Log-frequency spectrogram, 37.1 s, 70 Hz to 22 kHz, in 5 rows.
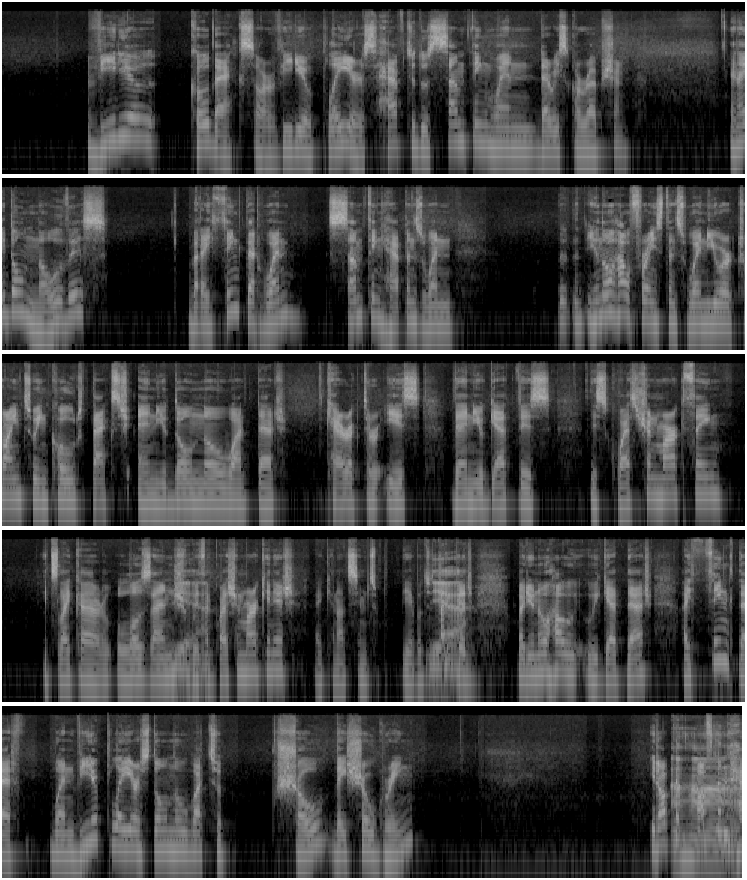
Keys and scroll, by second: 17.9 ctrl+super+space, 28.7 super+s, 29.2 super+Tab.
